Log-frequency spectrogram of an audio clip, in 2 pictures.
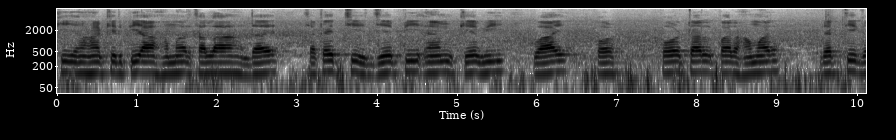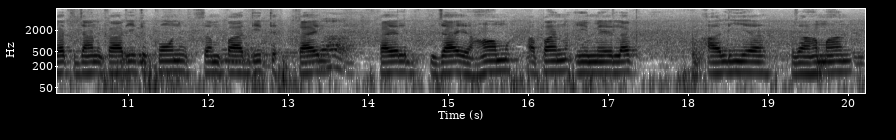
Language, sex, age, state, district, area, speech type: Maithili, male, 45-60, Bihar, Madhubani, rural, read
